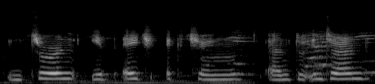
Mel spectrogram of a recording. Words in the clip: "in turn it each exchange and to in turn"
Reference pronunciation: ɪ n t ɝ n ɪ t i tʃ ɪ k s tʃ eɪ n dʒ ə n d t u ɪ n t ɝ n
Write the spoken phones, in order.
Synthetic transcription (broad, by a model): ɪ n t ɝ n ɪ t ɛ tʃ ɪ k tʃ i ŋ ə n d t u ɪ n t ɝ n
